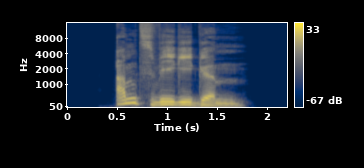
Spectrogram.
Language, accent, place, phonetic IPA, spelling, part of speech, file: German, Germany, Berlin, [ˈamt͡sˌveːɡɪɡəm], amtswegigem, adjective, De-amtswegigem.ogg
- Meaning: strong dative masculine/neuter singular of amtswegig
